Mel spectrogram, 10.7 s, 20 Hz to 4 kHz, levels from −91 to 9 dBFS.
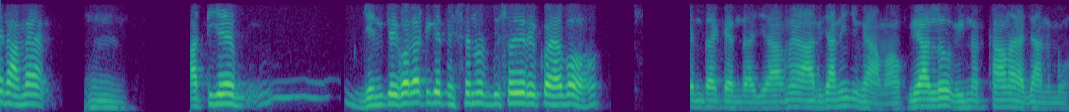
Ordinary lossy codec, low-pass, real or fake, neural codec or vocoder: none; 3.6 kHz; real; none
